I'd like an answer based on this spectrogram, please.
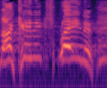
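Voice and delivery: mildly choked-up retelling, pitched high; retold emotional outburst. Waitress telling her pastor about the prayer, retold emotionally. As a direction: imitate someone getting emotional, voice lifted. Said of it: "She was getting real emotional".

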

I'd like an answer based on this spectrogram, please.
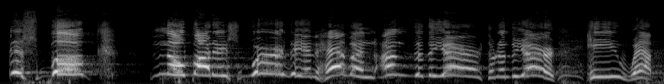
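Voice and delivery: loud, high, anguished preaching; prédication éplorée. Acted. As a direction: cry out John's heartbreak from the pulpit. Preacher dramatises John's heartbreak.

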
